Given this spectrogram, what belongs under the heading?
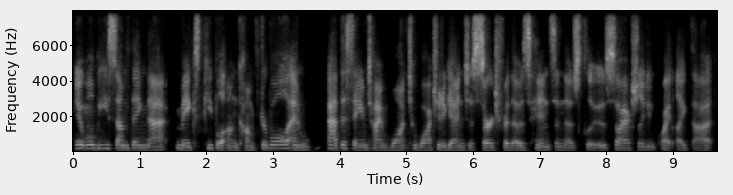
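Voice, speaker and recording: A woman giving measured, thoughtful feedback in a casual group discussion on a video call. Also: on the low side, flat delivery. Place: indoors on a virtual meeting.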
